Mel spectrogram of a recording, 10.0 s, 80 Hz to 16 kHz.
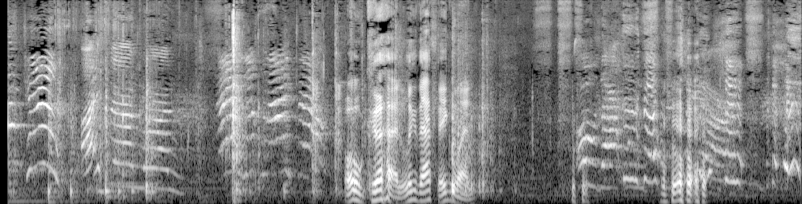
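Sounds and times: children calling out in play: 0.1s - 4.3s, 7.2s - 10.0s.

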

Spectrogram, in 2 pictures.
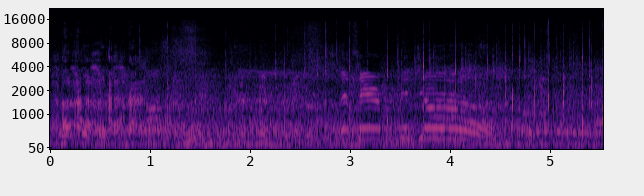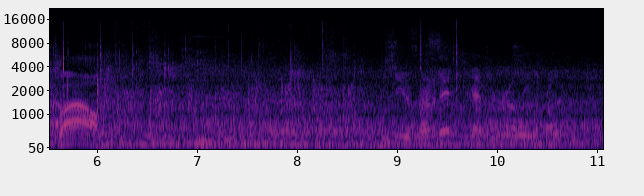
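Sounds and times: crowd hubbub: 0.0s - 3.3s, 3.9s - 11.0s.

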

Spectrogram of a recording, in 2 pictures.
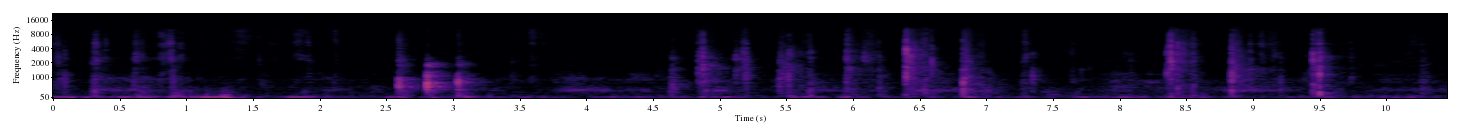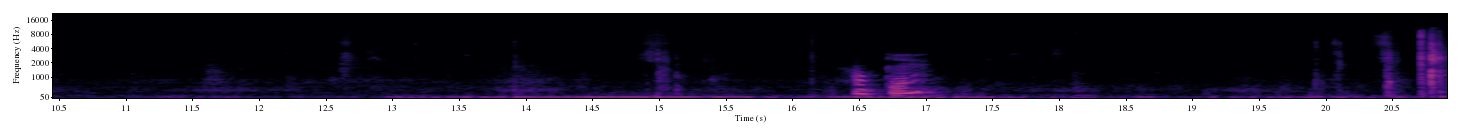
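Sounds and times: cards being shuffled: 0.0s - 3.7s, 4.5s - 10.4s, 19.9s - 20.9s.

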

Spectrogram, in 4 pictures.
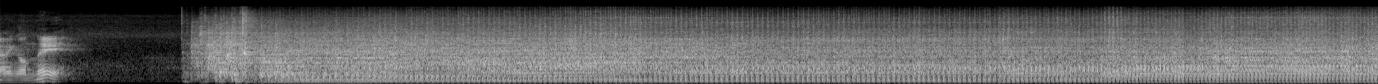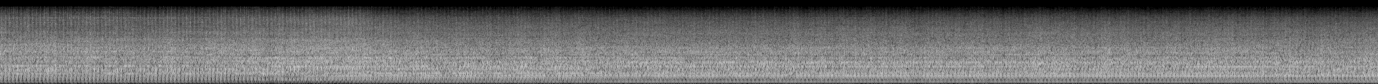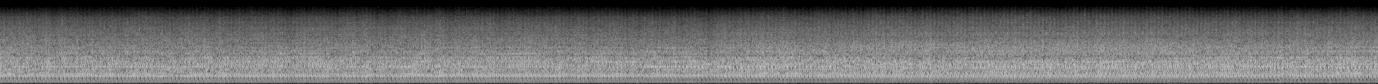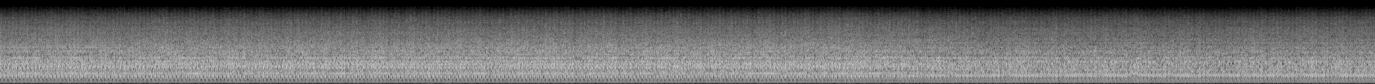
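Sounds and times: small engine running generator: 1.8s - 55.0s.

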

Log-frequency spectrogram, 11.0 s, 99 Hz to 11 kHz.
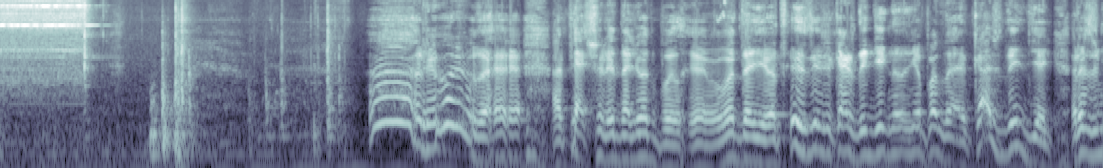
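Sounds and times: electric doorbell ringing: 0.0s - 1.2s.

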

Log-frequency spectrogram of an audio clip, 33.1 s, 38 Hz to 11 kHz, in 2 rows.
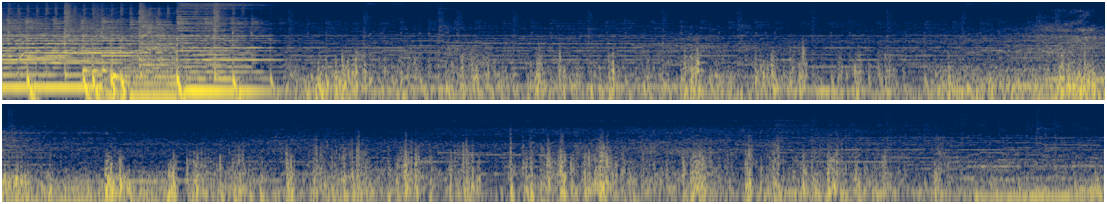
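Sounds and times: background music: 0.0s - 18.4s, 19.0s - 33.0s
truck engine and road rumble: 0.0s - 33.0s.

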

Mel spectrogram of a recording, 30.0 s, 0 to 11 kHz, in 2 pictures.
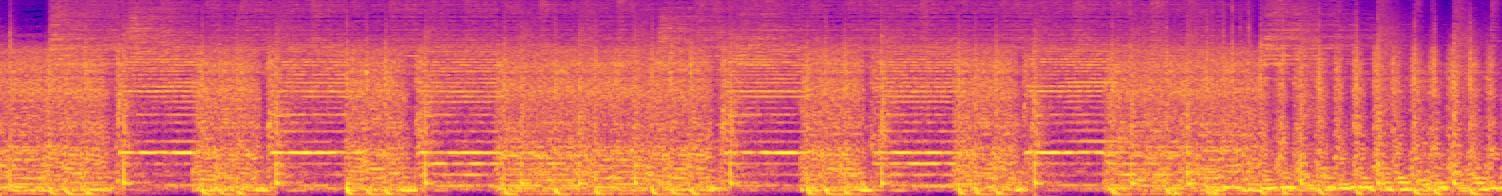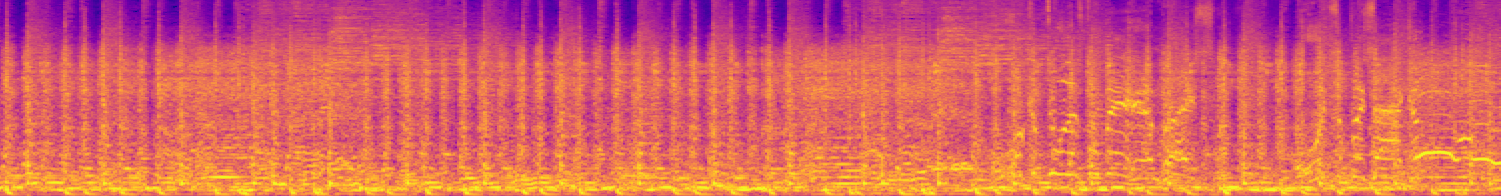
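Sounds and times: overdriven electric guitar: 0.0s - 30.0s.

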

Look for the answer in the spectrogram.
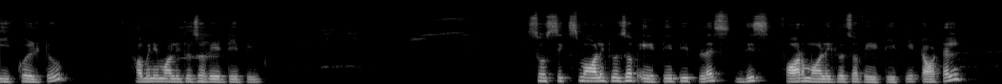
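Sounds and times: faint bird calls: 2.9s - 5.4s.

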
